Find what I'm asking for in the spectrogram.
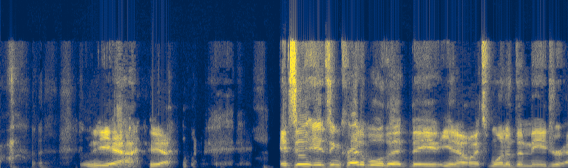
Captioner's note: chuckles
